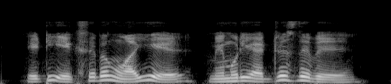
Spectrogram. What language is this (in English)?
Bangla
